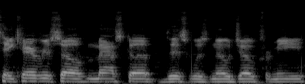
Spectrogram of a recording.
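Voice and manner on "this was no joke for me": normal talking voice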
